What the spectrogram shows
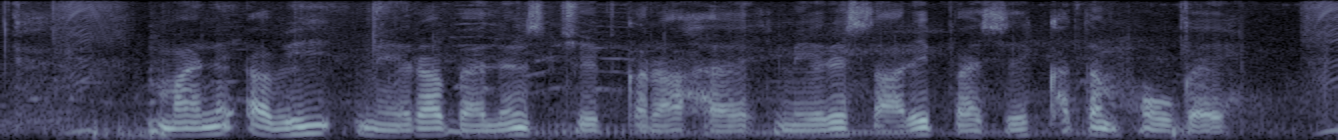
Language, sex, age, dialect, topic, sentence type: Hindi, male, 18-24, Kanauji Braj Bhasha, banking, statement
